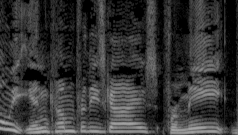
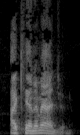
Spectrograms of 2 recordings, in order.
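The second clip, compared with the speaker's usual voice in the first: low, dry sarcasm; sarcastic; 7 semitones lower, faster than usual. Real, not acted. Cohost doubts the writer's motives, sarcastic. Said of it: "you were being sarcastic".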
